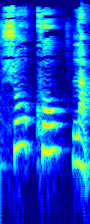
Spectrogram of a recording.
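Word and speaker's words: chocolat: شوكولا راكم تسمعوا كو كا، دونك شوكولا هذا نكتبوه هنا. وعلاه؟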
